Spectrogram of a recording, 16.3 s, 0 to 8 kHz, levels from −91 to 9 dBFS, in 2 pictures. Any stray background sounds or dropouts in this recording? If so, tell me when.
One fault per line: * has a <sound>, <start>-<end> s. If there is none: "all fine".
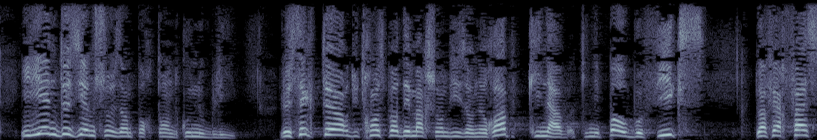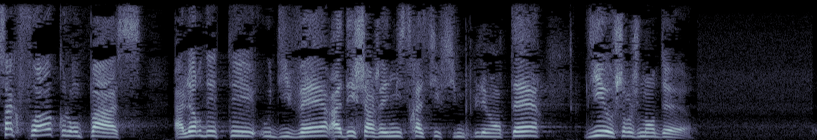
all fine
